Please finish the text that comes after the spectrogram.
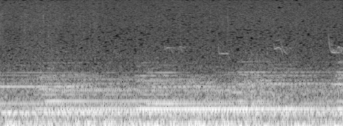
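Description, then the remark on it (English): Bells of an old town church, formerly Catholic and now Protestant, in the north of the country ring faintly in the distance, their sustained, humming tones blending into a steady resonant drone over a low background rumble, with no voices present. “You hear those bells in the distance?”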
